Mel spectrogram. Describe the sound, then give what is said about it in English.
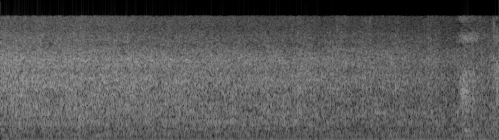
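A large audience claps continuously for Kumaris who are training to be teachers, a dense, steady wash of applause filling the whole stretch at fairly high volume, thinning slightly near the very end. “Then you should all clap for these teachers, Kumaris who are training to be teachers.”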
